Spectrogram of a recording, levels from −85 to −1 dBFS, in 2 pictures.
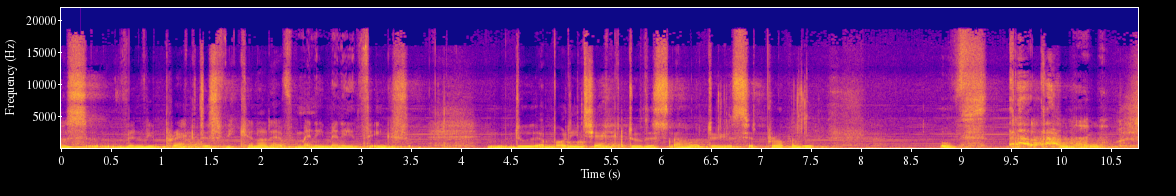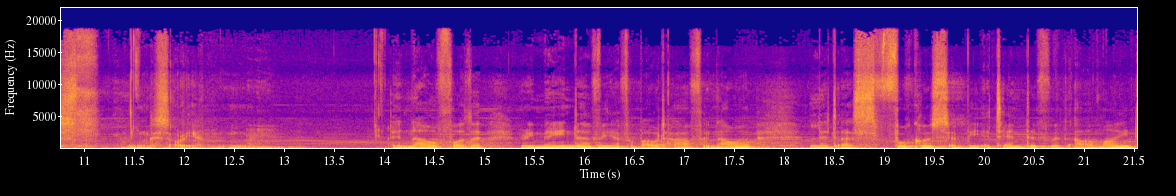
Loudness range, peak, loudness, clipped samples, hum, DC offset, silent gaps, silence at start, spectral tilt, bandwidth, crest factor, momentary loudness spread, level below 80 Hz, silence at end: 5 LU; 0 dBFS; -13 LUFS; under 0.1%; none; under 0.1%; none; 0 s; -5 dB/octave; 19.5 kHz; 12 dB; 11 LU; -24 dBFS; 0 s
